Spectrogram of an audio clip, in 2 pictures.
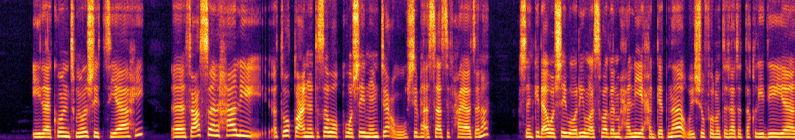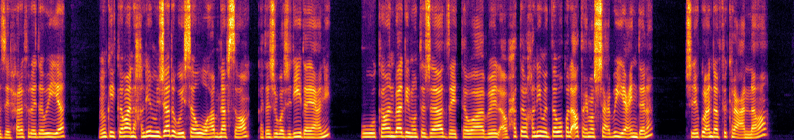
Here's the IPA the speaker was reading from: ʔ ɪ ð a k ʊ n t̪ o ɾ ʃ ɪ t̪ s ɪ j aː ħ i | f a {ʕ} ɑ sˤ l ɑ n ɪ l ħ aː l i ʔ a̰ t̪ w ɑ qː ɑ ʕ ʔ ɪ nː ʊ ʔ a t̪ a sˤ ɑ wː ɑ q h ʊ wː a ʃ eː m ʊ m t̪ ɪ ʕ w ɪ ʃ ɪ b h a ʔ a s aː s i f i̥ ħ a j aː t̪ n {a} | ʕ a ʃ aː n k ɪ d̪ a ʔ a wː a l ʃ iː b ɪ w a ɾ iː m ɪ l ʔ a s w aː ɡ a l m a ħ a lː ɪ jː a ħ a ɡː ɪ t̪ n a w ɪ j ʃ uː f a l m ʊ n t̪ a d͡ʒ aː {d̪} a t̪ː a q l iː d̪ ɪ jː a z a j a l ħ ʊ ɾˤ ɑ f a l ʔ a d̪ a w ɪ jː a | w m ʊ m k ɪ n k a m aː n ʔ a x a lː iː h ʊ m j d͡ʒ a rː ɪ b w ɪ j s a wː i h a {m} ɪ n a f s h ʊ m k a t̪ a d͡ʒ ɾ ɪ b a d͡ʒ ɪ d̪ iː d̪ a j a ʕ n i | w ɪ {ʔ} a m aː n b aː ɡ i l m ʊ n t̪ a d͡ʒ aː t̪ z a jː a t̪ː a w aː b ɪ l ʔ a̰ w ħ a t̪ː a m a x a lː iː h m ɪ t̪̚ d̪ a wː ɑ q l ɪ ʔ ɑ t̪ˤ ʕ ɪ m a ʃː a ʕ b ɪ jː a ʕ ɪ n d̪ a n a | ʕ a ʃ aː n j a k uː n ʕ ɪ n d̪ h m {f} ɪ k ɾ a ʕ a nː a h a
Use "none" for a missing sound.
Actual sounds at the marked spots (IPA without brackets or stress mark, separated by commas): ʕ, a, t̪, b, k, f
